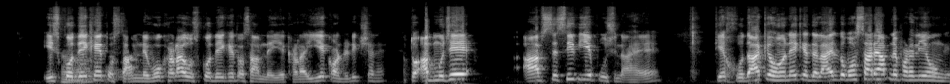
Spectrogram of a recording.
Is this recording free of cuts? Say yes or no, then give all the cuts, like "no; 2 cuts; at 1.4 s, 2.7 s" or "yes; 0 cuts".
no; 1 cut; at 4.0 s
